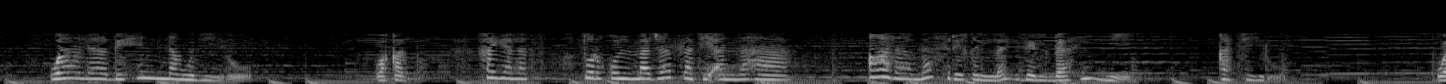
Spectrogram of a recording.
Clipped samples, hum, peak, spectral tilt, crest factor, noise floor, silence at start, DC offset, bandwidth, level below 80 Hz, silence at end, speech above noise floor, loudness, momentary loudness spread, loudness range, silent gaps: under 0.1%; none; -8 dBFS; -10.5 dB/octave; 20 dB; -47 dBFS; 0.05 s; under 0.1%; 4.5 kHz; -48 dBFS; 0 s; 20 dB; -28 LUFS; 21 LU; 6 LU; none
